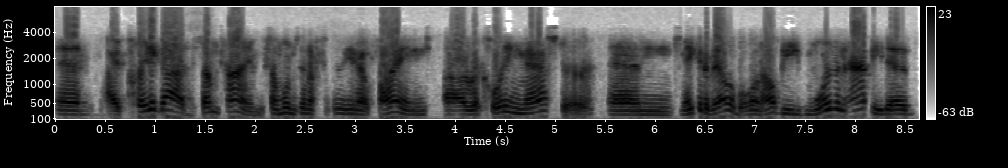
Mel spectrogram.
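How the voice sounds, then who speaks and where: A man's voice: medium pitch, moderate pace, hardly any pauses, dry recording. A man in a casual, enthusiastic discussion, emphatic and opinionated, as a guest expert. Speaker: guest audio drama expert. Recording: muffled telephone-like call.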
